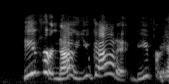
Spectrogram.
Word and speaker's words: Beaufort: Beaufort, no, you got it.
